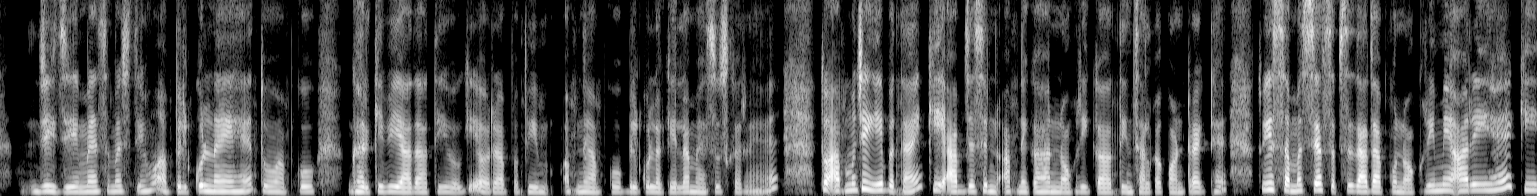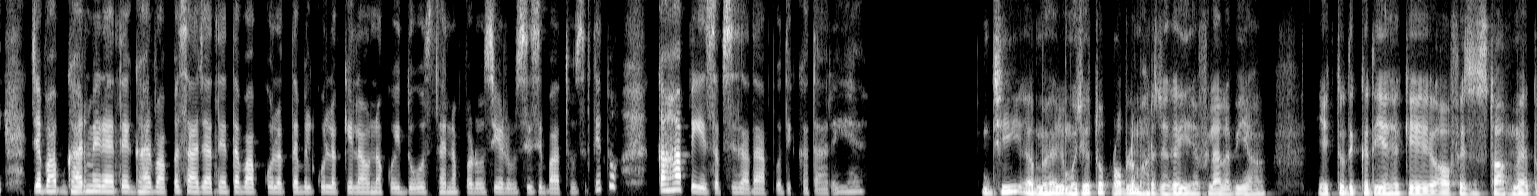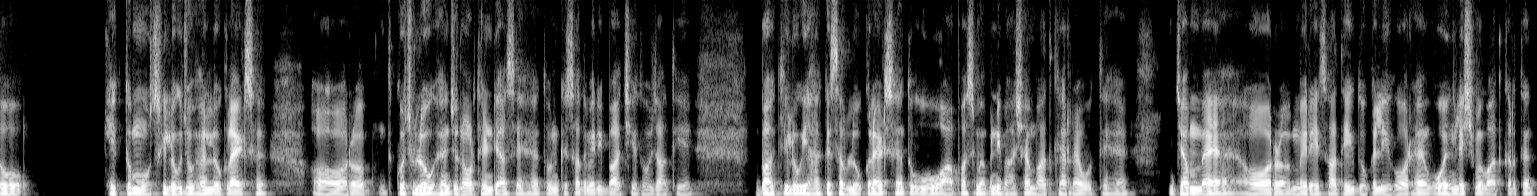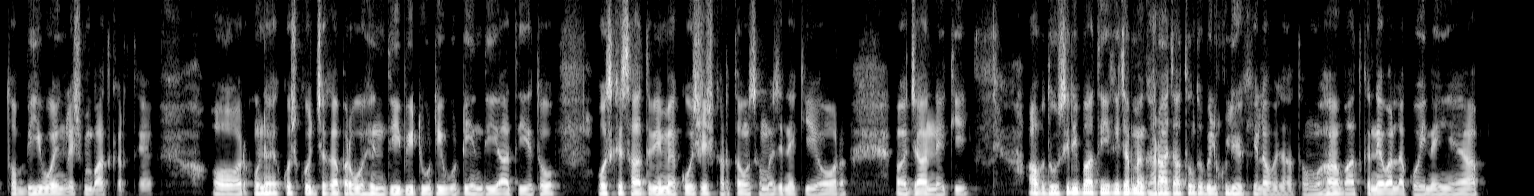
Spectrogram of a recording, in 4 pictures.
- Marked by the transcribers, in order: other background noise; in English: "कॉन्ट्रैक्ट"; tapping; in English: "प्रॉब्लम"; in English: "ऑफ़िस स्टाफ़"; swallow; in English: "मोस्टली"; in English: "लोकलाइट्स"; in English: "नॉर्थ"; in English: "लोकलाइट्स"; in English: "कलीग"; in English: "इंग्लिश"; in English: "इंग्लिश"
- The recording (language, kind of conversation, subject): Hindi, advice, नए शहर में लोगों से सहजता से बातचीत कैसे शुरू करूँ?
